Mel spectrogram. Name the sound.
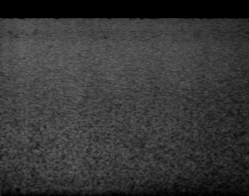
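ocean waves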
